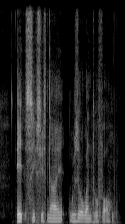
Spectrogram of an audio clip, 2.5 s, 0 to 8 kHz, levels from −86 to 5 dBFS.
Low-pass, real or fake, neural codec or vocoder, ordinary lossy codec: none; fake; codec, 16 kHz, 4.8 kbps, FACodec; none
